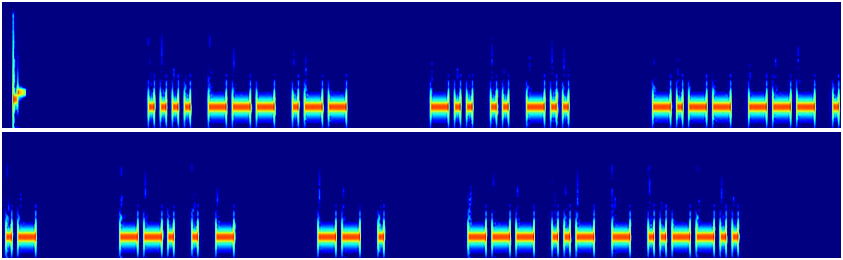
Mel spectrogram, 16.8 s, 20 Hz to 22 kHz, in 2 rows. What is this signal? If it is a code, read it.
Morse code, heard as a keyed tone, about 20 wpm, 700 Hz. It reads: HOW DID YOU GET ME OUT?
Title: 2x Word-Spacing - Sentences from Top 200 Words - 20wpm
